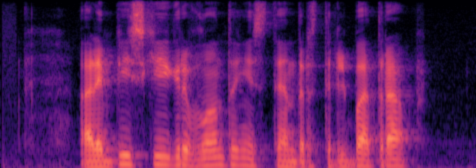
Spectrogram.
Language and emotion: Russian, neutral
